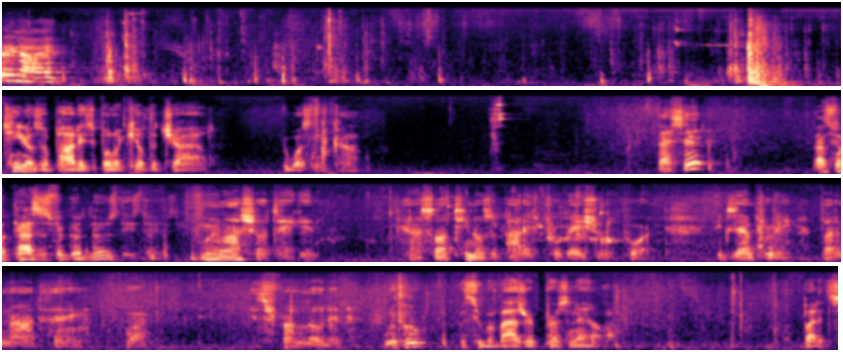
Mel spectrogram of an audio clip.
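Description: A middle-aged man speaks calmly and quietly nearby.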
